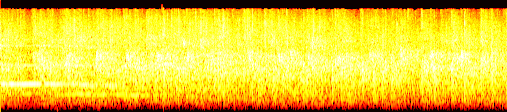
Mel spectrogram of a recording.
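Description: An audience claps in a sustained, loud round of applause, dense and steady for about five seconds with no voices rising above it.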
